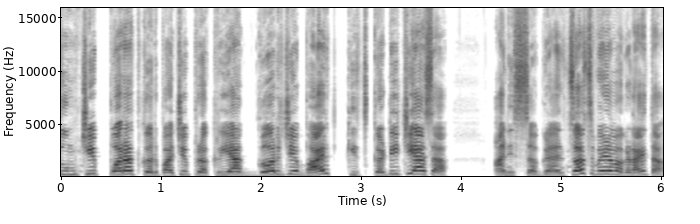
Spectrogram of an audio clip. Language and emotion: Goan Konkani, angry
